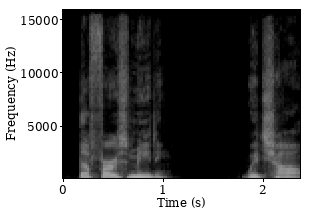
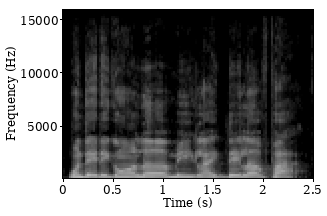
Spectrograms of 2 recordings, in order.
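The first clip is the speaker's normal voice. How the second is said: higher rapper-voiced quote; rapper quote, raised; 9 semitones higher, 3 dB louder than usual. Host quizzing fans on who said it, rapper-style. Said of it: "Who said that line?".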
